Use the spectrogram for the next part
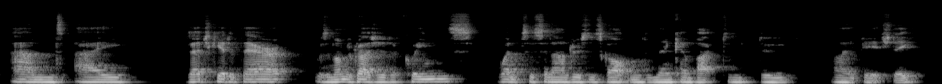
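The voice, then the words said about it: Northern Irish accent. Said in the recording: “as you can probably tell from my accent, I'm from Northern Ireland, from a place called Coleraine”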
